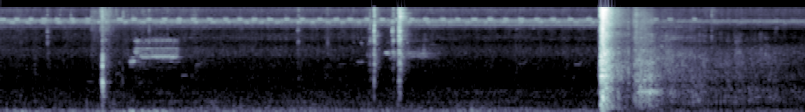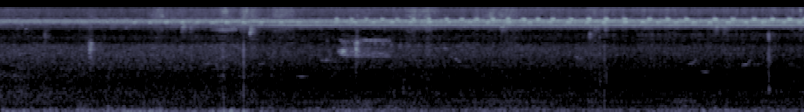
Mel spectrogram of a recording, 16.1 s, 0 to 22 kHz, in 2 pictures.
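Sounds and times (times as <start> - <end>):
loud sharp crack: 6.0 - 7.8.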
